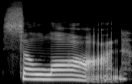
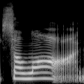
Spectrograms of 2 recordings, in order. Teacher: So a lot of people are trying to pronounce the U sound, but we need to pronounce the S with the schwa, and then lawn as in lawn.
